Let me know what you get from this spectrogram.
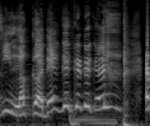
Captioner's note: crying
